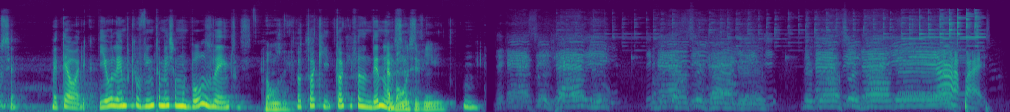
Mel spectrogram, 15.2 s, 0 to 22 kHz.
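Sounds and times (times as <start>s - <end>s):
speech: 0.0s - 7.8s
donkey braying: 7.6s - 14.8s.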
